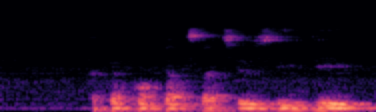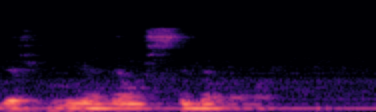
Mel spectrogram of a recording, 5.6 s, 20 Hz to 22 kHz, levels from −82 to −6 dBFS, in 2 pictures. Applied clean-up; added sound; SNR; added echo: none; none; none; reverberation time 0.5 s.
